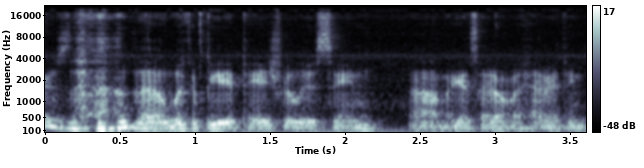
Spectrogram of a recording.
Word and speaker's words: leucine: If you convert that into English, the kappa usually ends up as a 'c' and ends up with more of an 's' sound. So even though it's 'lefko' in Greek it's 'leuc', 'leucine' when pronounced in English.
